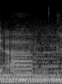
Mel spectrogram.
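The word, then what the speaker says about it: 鱼: lucky symbol because um fish in Chinese pronunciation means U uh it's the same pronunciation that actually means that exra because the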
